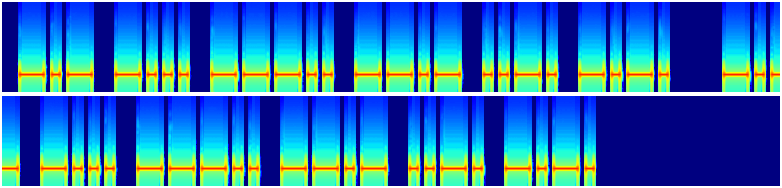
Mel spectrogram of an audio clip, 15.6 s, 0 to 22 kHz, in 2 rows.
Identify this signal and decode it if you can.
Morse code, heard as a keyed tone, about 15 wpm, 700 Hz. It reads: KB8QFC KB8QFC
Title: USA Call Signs Repeated 2x 15wpm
